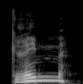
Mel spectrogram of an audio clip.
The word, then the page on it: gschweareg: Pinzgauer Mundart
